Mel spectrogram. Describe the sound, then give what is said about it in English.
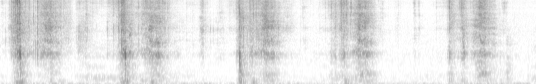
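Scissors cutting long strips of paper: several crisp, crunchy snips spaced about a second apart, faint, with no one speaking. “And we just cut strips. Right? Just nice, long, back to our strips.”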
